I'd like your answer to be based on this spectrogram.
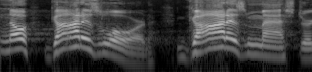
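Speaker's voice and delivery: ordinary talk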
